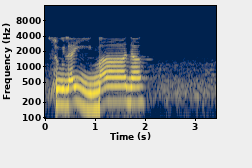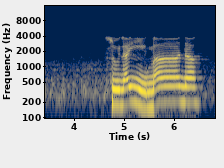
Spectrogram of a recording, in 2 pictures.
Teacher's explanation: Meem has a vertical fatha, therefore we will pull this according to the extent of one alif.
